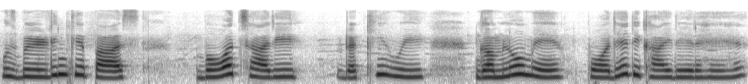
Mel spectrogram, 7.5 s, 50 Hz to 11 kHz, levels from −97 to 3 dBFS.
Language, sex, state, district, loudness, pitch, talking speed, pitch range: Hindi, female, Jharkhand, Ranchi, -18 LUFS, 255 Hz, 120 wpm, 240-305 Hz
